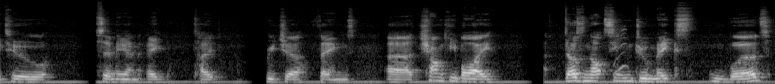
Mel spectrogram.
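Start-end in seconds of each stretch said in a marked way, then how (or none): none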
